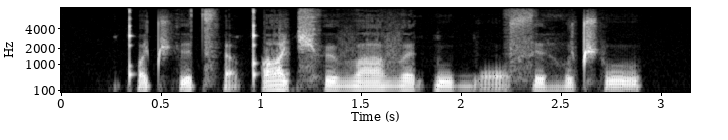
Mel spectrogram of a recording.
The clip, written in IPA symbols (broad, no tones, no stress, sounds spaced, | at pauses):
qʼ ʊ t͡ʃʼ ɪ t͡sʼ ɛ̰ qʼ a t͡ɕʰ ʏ v a v ɛ k͡p u b ɔ̰ s ɪ ɦ ʊ t͡ʃʼ ʊ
